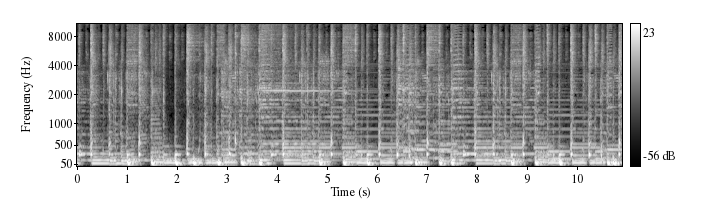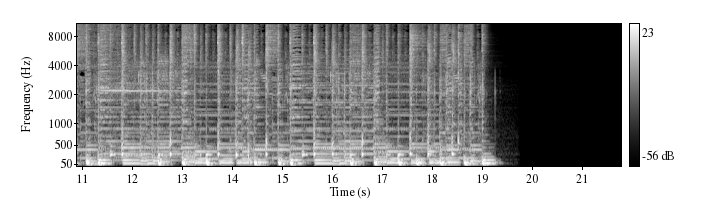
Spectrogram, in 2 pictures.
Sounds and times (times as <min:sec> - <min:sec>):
Music: 0:00.0 - 0:19.8.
